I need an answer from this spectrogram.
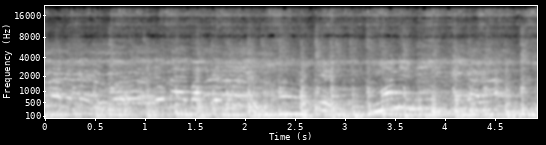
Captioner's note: crowd talking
